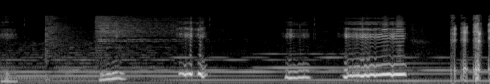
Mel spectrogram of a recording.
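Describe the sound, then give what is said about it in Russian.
A person's voice imitates birds chirping in a series of short, warbling vocal bursts separated by brief pauses, fairly loud, ending with a quick flurry of choppy chirps. “Расселись по веточкам, понимаешь, и начинают так вот чирикать.”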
